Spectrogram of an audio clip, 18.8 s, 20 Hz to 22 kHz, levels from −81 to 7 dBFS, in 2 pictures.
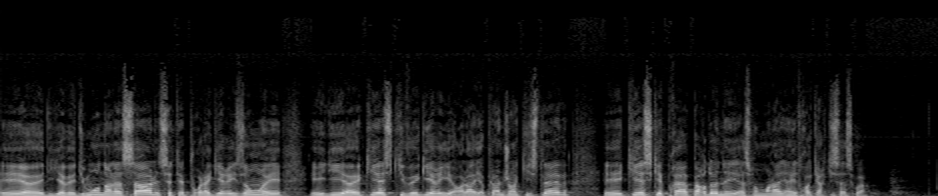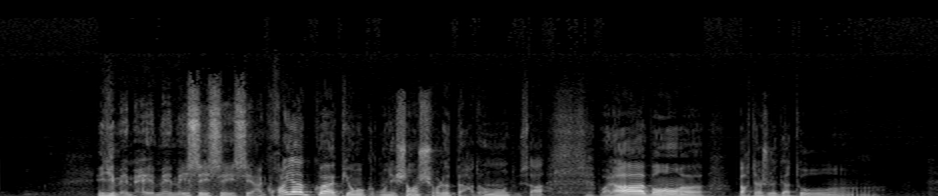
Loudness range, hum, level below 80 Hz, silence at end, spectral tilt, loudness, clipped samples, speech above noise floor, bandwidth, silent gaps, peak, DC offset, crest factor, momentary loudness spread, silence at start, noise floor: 9 LU; none; -52 dBFS; 0.65 s; -5 dB/octave; -22 LUFS; under 0.1%; 41 dB; 16.5 kHz; none; -2 dBFS; under 0.1%; 22 dB; 16 LU; 0 s; -63 dBFS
